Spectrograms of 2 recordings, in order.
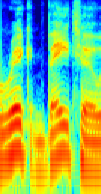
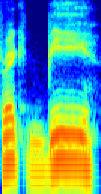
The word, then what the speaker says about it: Rick Beato: At the plot hole, Rick Beto is pronounced Rick Beato.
